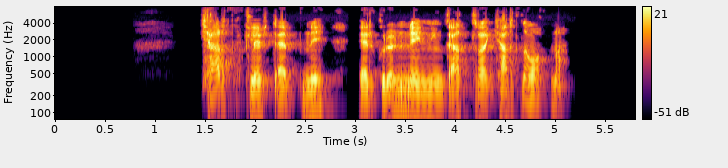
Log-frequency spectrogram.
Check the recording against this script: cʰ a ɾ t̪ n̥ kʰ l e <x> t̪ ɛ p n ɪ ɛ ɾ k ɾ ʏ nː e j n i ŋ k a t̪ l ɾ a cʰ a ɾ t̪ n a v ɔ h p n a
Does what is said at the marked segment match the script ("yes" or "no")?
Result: no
